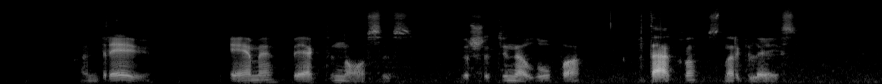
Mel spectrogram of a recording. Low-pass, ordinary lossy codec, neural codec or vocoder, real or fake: 19.8 kHz; MP3, 96 kbps; vocoder, 48 kHz, 128 mel bands, Vocos; fake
